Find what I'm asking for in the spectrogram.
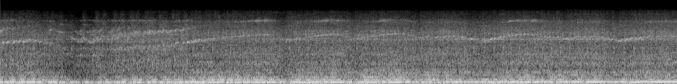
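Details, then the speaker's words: Project car V8 just fired up after 11 years sitting: uneven lumpy rumble with a wavering high squeak over it; running rough, cause unknown. "It's running like but it's running. Fired up for the first time in 11 years. And I'm really pumped. Yeah, something's not right."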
